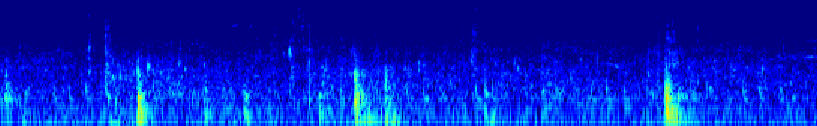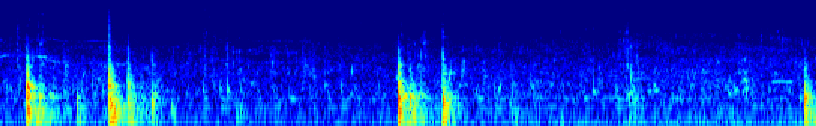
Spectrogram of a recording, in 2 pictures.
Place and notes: Hamburg Alster - Paddeling with a canoo
Paddeling with a canoo in Hamburg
